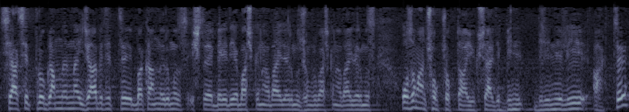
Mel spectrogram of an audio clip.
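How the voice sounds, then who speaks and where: This man's pitch is medium and his intonation fairly even. He speaks at a very fast pace. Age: 30s. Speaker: social media content creator. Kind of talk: casual chat.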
